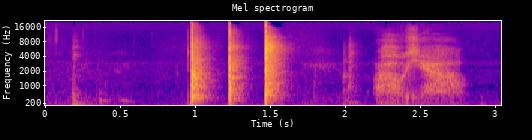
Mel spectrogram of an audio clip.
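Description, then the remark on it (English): Three sharp, loud hand claps ring out in quick succession, followed by a soft breathy whisper-like hiss and faint murmuring. “Makes your hands vibrate, makes the air around you vibrate, clears stuff away.”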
